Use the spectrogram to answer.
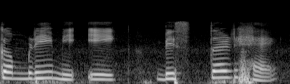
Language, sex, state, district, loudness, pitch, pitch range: Hindi, female, Assam, Kamrup Metropolitan, -18 LUFS, 260 Hz, 230-295 Hz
